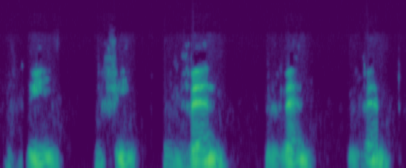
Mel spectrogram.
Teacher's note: এই ভিটা আর এফ টা সেম উপরের দাঁত নিচের ঠোঁট এফ উপরের দাঁত নিচের ঠোঁট এফ উপরের দাঁত নিচের ভি ভি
